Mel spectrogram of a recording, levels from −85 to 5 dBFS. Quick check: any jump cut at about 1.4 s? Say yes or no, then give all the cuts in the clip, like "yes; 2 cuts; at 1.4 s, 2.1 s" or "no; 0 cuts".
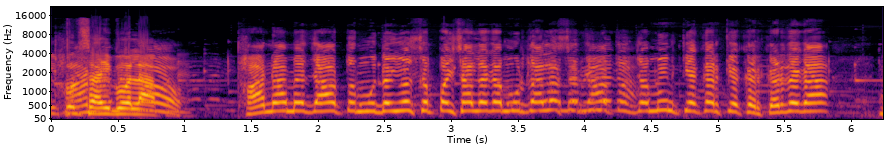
no; 1 cut; at 4.0 s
